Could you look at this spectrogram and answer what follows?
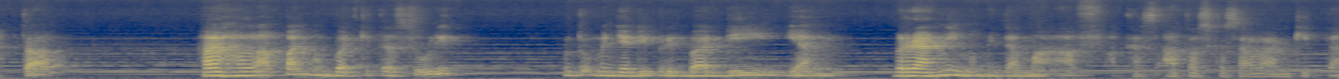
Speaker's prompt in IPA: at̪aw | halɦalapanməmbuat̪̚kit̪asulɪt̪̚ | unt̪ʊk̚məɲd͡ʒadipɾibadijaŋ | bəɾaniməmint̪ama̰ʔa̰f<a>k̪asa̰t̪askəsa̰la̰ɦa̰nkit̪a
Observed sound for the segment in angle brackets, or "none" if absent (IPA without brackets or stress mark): a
